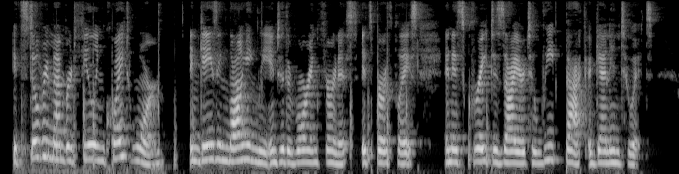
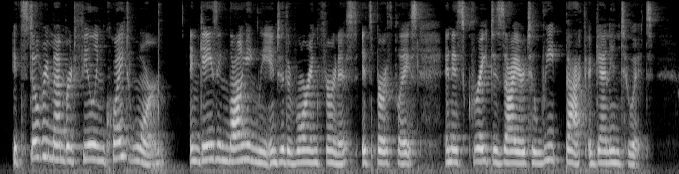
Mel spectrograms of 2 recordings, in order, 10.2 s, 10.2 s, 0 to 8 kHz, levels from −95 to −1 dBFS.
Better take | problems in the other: second | noise reduction (classical method spectral subtraction)

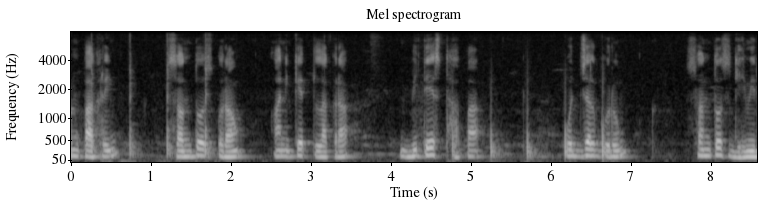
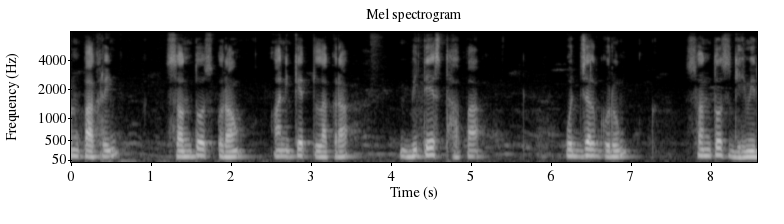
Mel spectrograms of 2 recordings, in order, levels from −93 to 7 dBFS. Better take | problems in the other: second | background sound (Tap); 13 dB below the speech

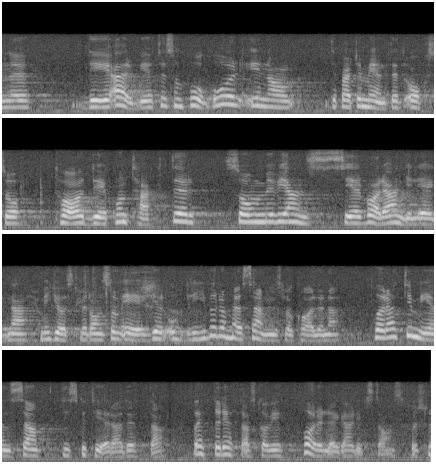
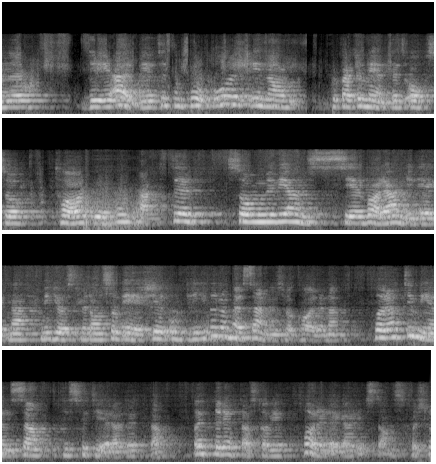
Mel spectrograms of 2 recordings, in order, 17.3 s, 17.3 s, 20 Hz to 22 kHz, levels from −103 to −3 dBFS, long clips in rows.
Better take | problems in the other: first | noise reduction (neural separator model SepFormer DNS4)

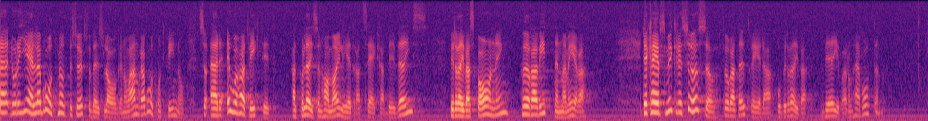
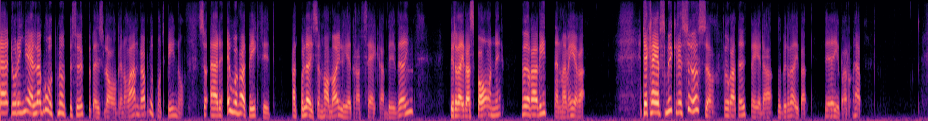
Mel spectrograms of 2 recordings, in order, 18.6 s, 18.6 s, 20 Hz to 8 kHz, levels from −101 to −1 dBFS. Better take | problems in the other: first | noise reduction (neural diffusion model UNIVERSE++)

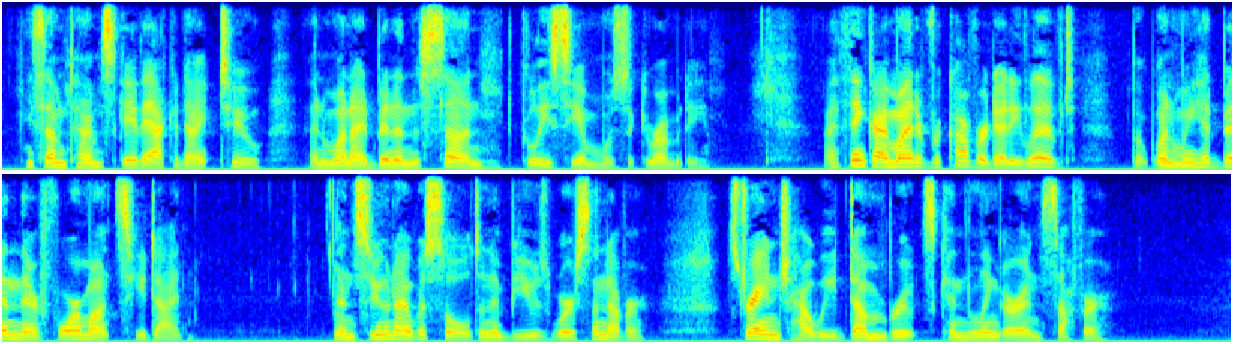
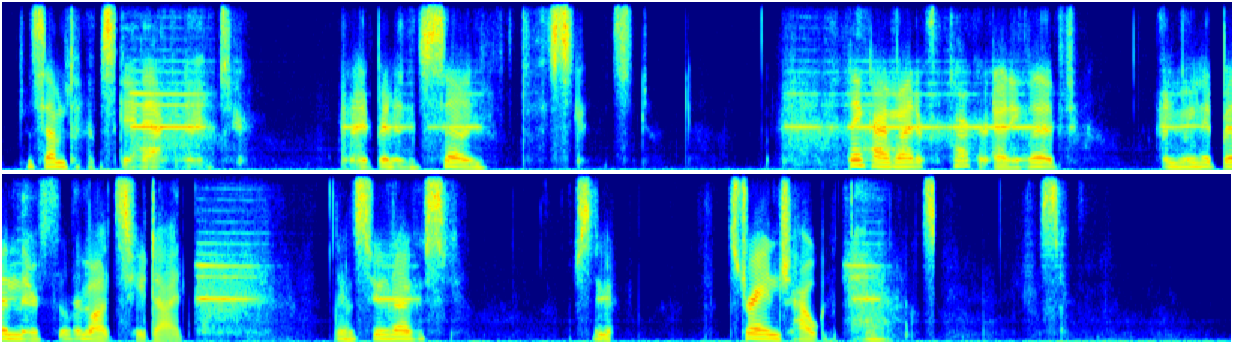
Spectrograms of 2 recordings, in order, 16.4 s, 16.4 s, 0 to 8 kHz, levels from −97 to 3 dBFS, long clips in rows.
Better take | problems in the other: first | noise reduction (neural diffusion model UNIVERSE++)

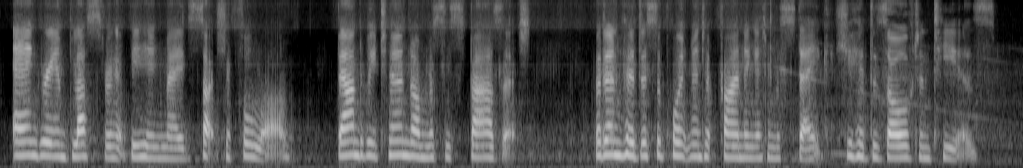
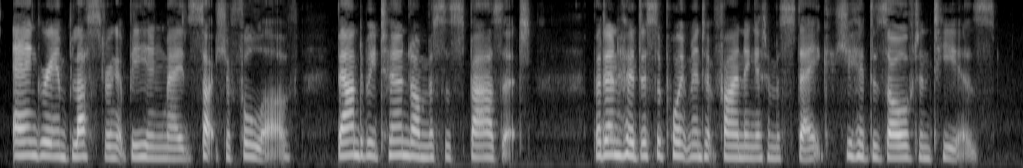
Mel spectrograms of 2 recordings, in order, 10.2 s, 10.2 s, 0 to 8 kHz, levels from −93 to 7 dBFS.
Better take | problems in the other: second | noise reduction (neural separator model SepFormer DNS4)

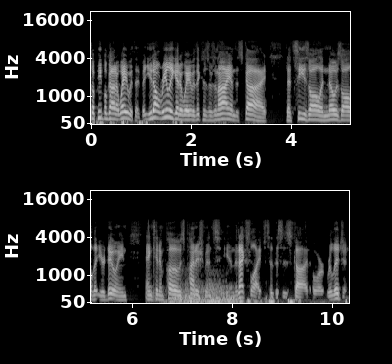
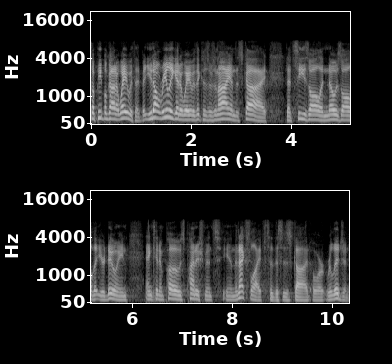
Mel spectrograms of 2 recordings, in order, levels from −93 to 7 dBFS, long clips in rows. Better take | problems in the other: second | noise reduction (classical method spectral subtraction)

